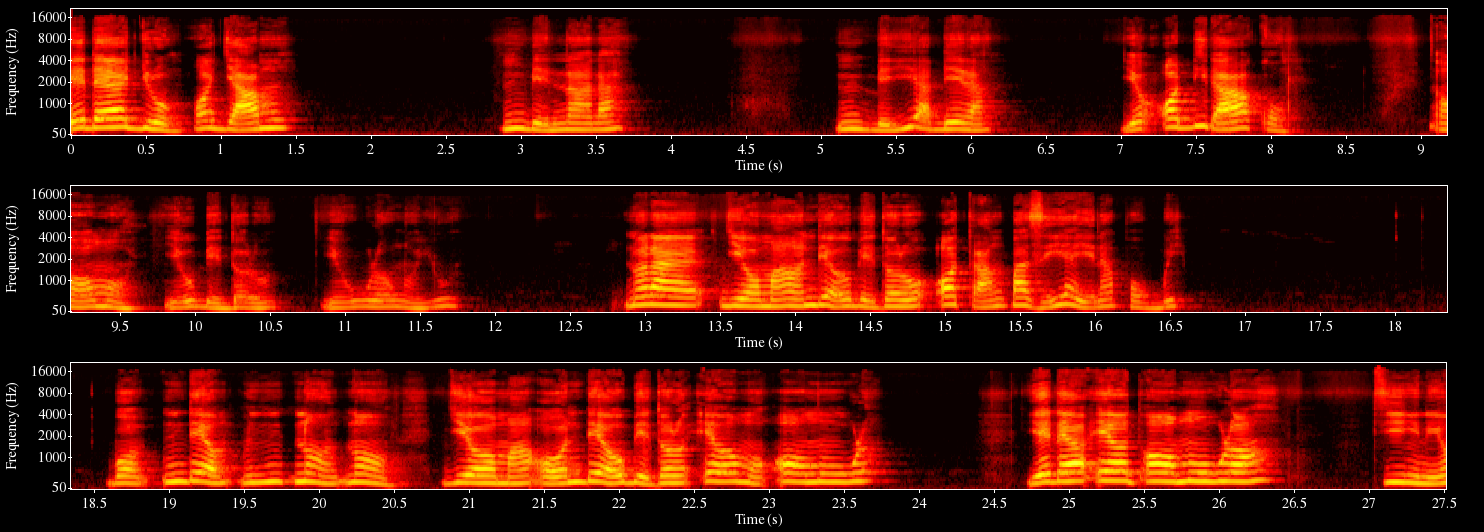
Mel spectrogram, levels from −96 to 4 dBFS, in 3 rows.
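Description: No technical faults are audible anywhere in the recording.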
